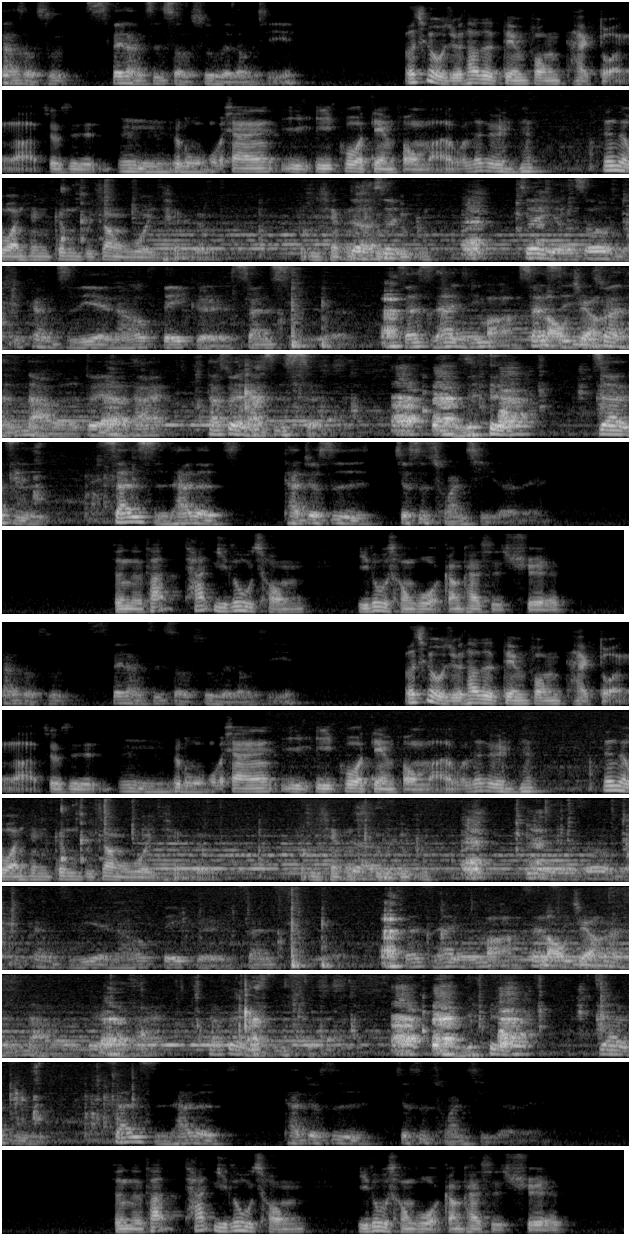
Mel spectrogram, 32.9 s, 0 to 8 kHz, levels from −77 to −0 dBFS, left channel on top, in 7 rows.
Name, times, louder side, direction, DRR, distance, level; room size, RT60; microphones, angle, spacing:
voice 1, 0.0-2.2 5.6-6.3 10.6-10.7 12.0-12.5 13.3-16.8 17.1-21.4 22.2-22.8 23.3-23.9 24.3-25.3 25.6-27.6, left 6 dB, 85° left, 0.5 m, -31 dB
voice 2, 3.0-5.5 6.0-8.8 9.2-11.0 11.6-12.6 17.7-18.7 29.1-30.5 30.9-32.4, equal, ahead, 0.4 m, -29 dB
Livestock farm animals working animals, 7.8-7.9 8.7-24.6, right 2 dB, 30° right, 1.1 m, -29 dB
5.7 x 4.6 x 3.6 m
head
